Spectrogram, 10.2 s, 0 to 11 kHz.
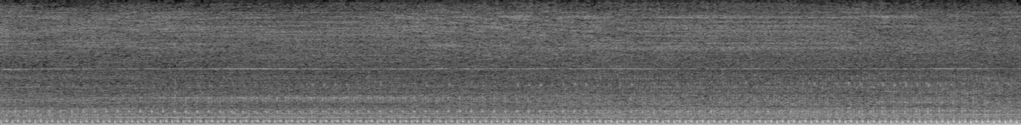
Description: Rebuilt Doosan D34P Bobcat S770 diesel engine overall operation..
